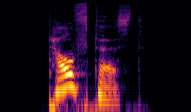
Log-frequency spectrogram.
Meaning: inflection of taufen: 1. second-person singular preterite 2. second-person singular subjunctive II
- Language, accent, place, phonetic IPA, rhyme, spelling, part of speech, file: German, Germany, Berlin, [ˈtaʊ̯ftəst], -aʊ̯ftəst, tauftest, verb, De-tauftest.ogg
